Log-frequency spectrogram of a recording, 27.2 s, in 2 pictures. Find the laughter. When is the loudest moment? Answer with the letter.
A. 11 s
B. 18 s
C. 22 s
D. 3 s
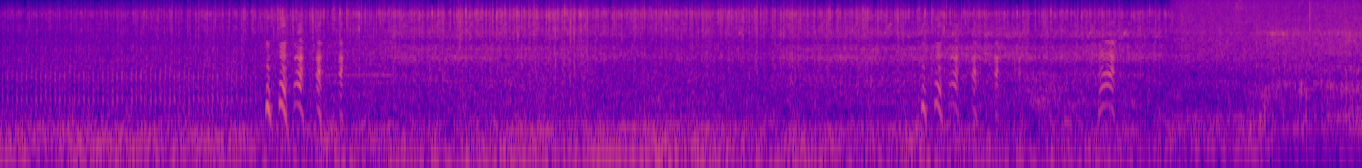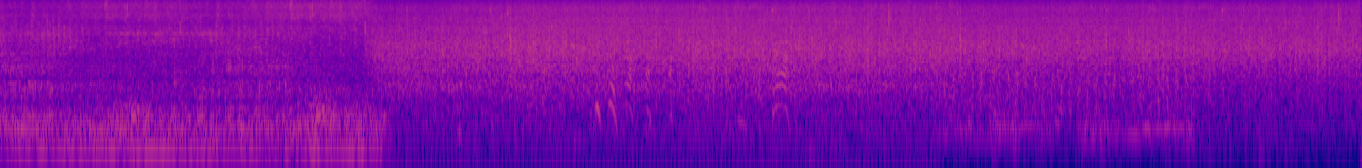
D.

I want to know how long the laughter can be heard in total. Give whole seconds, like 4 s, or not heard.
5 s.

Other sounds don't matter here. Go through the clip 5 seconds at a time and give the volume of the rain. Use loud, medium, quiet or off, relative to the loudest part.
medium, loud, medium, loud, loud, loud.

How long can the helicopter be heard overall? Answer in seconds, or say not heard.
26 s.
